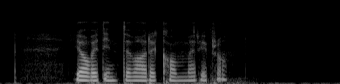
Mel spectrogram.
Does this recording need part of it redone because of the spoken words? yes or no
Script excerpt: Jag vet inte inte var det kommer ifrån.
yes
